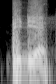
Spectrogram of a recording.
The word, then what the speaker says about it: vignette: So, sounds French to me, actually.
